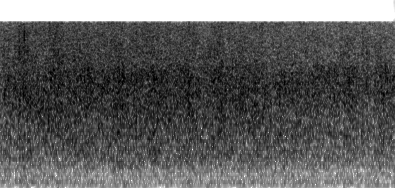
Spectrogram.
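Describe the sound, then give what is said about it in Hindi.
Sustained loud applause from a crowd thanking a speaker after a talk, a dense, steady clatter of many hands clapping at an even level for the full four seconds, with no voices over it. “एक बार हम सर का जोरदार तालियों से धन्यवाद करेंगे।”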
